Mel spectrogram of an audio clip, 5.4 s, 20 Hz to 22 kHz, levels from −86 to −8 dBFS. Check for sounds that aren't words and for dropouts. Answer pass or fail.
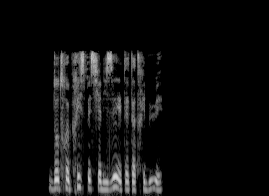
pass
